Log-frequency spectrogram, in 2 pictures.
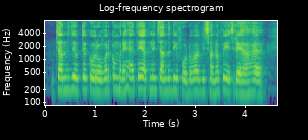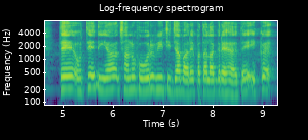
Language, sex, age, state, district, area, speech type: Punjabi, male, 18-30, Punjab, Patiala, urban, spontaneous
